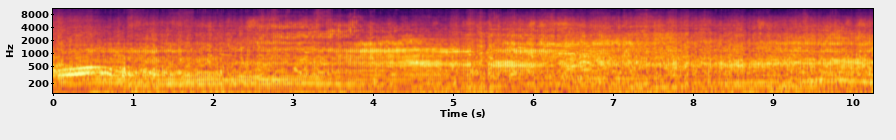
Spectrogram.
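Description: Off-road 4x4 engines running on a dirt course, one revving up and dropping back just after the start, then the engine note wavering as the vehicles work through the ruts.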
